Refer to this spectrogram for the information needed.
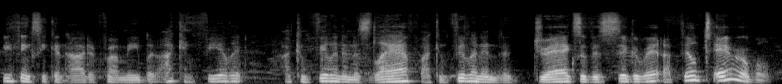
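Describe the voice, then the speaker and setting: A man's voice: mid-range voice, expressive, moderate pace, darkish tone, slightly rough. An actor playing a tender, wistful young man in a 1940s period audio drama. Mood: guilty, sad.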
